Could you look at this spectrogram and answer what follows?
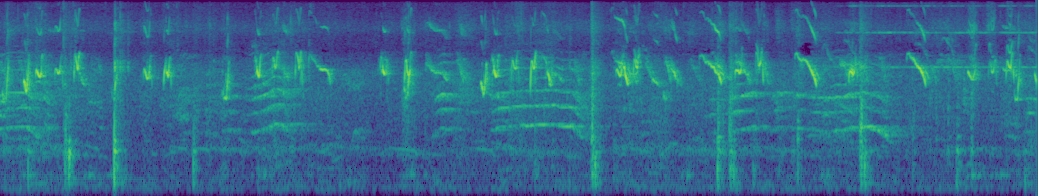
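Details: A group of baby chicks noisily chirping while eating, many overlapping high, slightly descending peeps, mixed with sharp pecking taps and clicks.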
